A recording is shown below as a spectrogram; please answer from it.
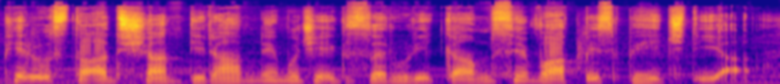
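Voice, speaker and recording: A man's voice: fairly high pitch, moderate pace, mellow, soft background music, voice pushed up, close to an everyday voice. A man voicing a terrified male thug who stammers and pleads in panic. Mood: frantic pleading.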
